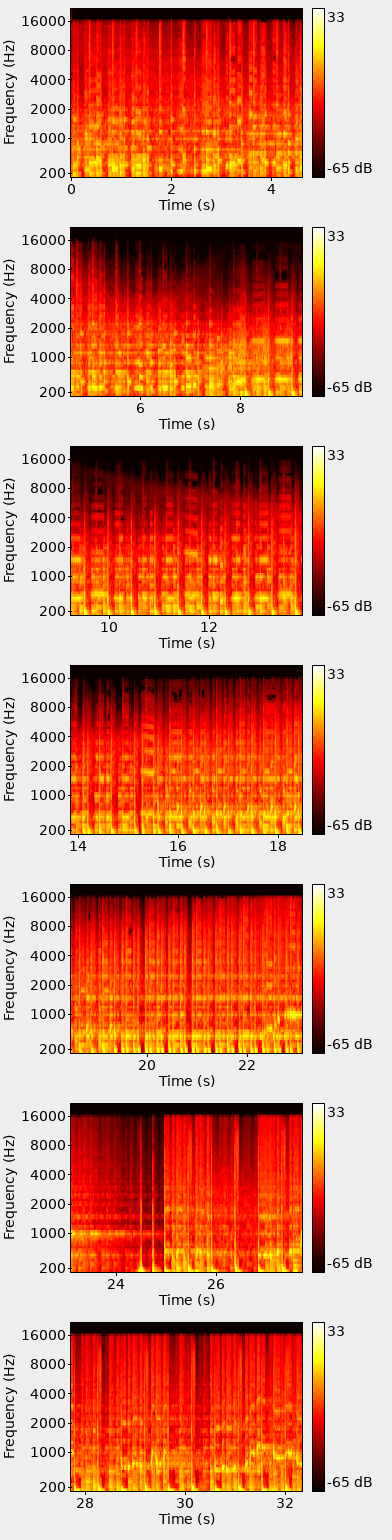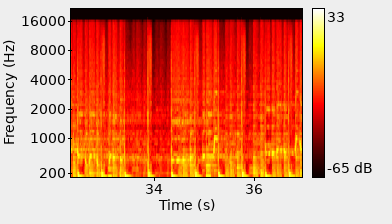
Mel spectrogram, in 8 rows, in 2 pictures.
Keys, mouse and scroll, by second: 9.6-11.3 middle drag, 11.3 scroll up 1, 11.7-15.1 middle drag, 15.1 Tab, 16.1 click, 16.6-19.0 drag, 19.0-20.3 shift+middle drag, 20.3 click, 20.8-22.7 drag, 22.7-23.5 scroll down 3, 23.5-24.5 middle drag, 24.5 KP_0, 25.8 Tab, 30.1-31.4 drag, 31.4-32.2 shift+middle drag, 32.2-32.9 scroll down 2, 32.9 click, 33.3 scroll up 2, 34.2 z, 34.5-35.2 scroll up 1, 35.4-36.5 scroll up 1.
